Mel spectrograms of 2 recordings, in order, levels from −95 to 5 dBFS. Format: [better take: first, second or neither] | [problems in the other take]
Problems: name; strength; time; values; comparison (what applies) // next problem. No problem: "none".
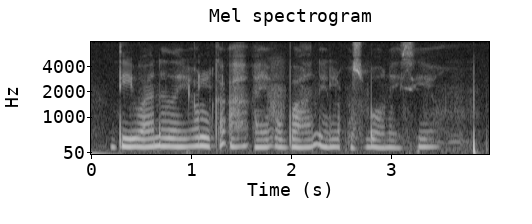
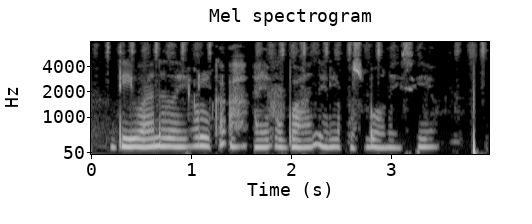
first | noise reduction (classical method spectral subtraction)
